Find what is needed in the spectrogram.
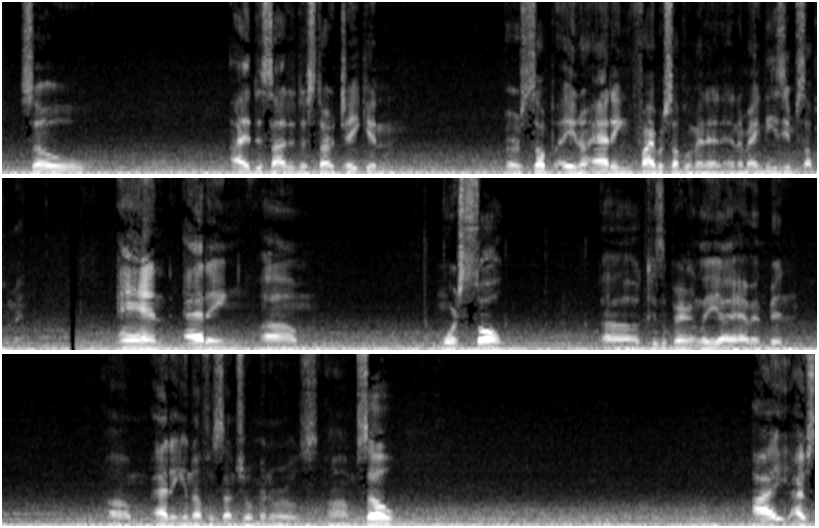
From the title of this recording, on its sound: A Quick CARCAST!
